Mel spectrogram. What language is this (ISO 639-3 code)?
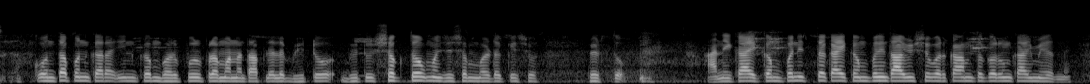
mar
